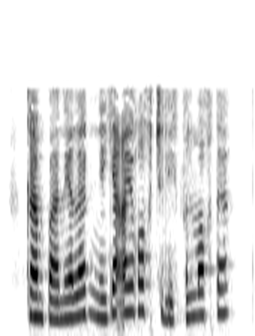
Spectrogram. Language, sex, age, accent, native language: Uzbek, female, 19-29, Samarqand, Uzbek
